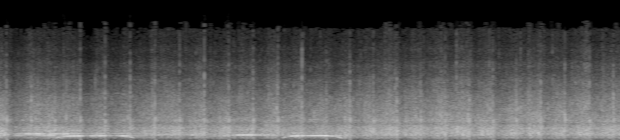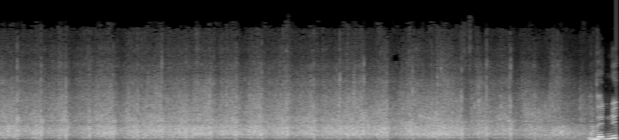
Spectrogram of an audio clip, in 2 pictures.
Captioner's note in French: applause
